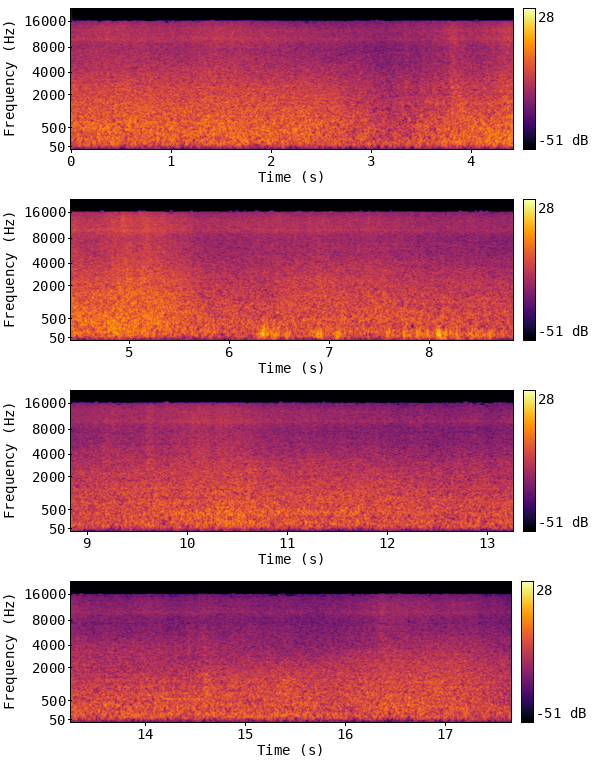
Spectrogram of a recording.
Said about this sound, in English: I mean, we have the waves coming in right now. That was a big one. But yes, the Pacific Ocean crashing into the coast of Hawaii.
